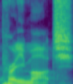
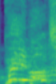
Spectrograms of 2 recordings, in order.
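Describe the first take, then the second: First: It is said at a low pitch. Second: It is said at a higher pitch. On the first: The speaker calls it wrong. "you said pretty much with too lower pitch" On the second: The speaker calls it right. "higher pitch next time"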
